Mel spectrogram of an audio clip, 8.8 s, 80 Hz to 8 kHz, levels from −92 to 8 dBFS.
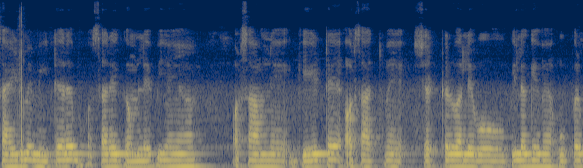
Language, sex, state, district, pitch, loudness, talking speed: Hindi, male, Rajasthan, Bikaner, 110 Hz, -17 LUFS, 180 wpm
